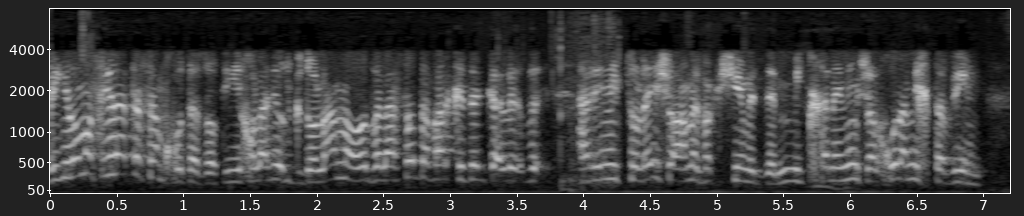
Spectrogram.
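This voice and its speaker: Over noticeable background noise, a man with a high pitch talks at a very fast pace, his loudness very even and his pitch variation ordinary. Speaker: lawyer. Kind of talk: radio interview. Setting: phone call. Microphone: bad connection, dropping out.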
